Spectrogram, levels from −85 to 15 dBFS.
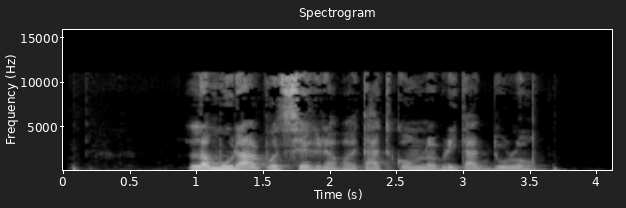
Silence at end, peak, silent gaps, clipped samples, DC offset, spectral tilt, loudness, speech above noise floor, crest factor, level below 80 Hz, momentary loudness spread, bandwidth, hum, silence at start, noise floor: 0.4 s; -4 dBFS; none; under 0.1%; under 0.1%; -3 dB/octave; -20 LUFS; 44 dB; 18 dB; -62 dBFS; 13 LU; 11.5 kHz; none; 0.95 s; -64 dBFS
